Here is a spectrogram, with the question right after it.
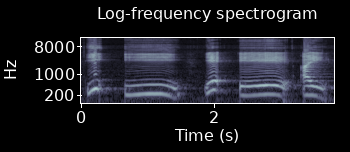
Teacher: வாயை திறத்தல் மற்றும் நாக்கின் அடி ஓரமானது மேல்வாய் பல்லை பொருந்துவதால் தோன்றும் உயிரெழுத்துக்கள்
